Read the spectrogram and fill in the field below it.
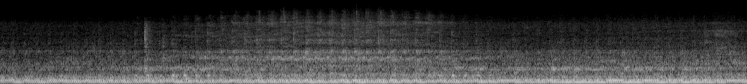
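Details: Boat outboard just restarted after breakdown, fresh spark plugs (old ones about 50 hours) fitted, running on flush water: steady, even low burble, no misses or knocks; idles smoothly and healthy.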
